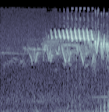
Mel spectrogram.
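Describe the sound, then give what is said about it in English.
Bird chirping: a high, rapid trill of repeated tweets that starts faint and swells to a steady, loud pulsing run of quick notes. “Yeah, the fucking birds.”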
